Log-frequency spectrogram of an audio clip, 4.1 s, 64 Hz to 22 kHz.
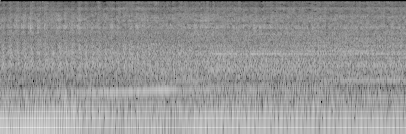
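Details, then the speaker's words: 1988 Atlas 1404 M excavator diesel after bleeding the fuel system: at first not firing on all 4 cylinders, probably fuel not reaching all injectors, then a deep, steady idle at about four pulses a second with no misses. "Sounds like it's not working on all 4 cylinders. Well, now it is."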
